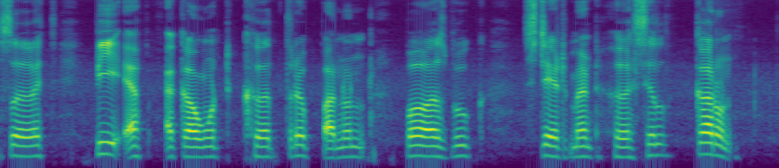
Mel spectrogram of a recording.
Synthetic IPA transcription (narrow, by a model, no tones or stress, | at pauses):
səːt͡ʃ | piːepʰ | ɐkɐuɳʈkʰəːt̪ɾəpɐnun | pəːsbuk | sʈeːʈmeɳʈhəːsil | kɐɾun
